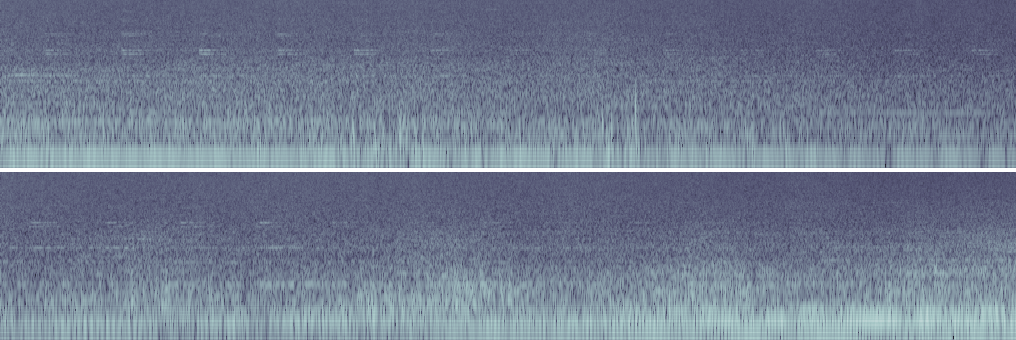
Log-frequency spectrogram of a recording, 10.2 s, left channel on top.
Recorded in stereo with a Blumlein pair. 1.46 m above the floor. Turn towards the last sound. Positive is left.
No sound to turn to.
